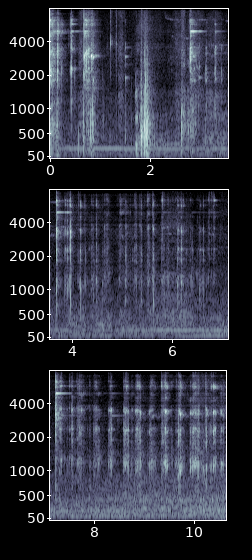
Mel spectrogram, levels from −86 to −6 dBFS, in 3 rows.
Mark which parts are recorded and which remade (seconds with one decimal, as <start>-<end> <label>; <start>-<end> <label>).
0.0-0.4 remade; 0.4-4.0 recorded; 4.0-5.7 remade; 5.7-7.7 recorded; 7.7-8.2 remade; 8.2-8.7 recorded; 8.7-10.6 remade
